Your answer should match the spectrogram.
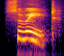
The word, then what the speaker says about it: suite: स्यूट स्वीट, इसको भी हम प्रोनाउंस करते हैं SUIT, इसकी जो प्रोनाउंसिएशन होती है वो होती है सूट, लेकिन जब SUITE हो जाता है द प्रोनाउंसिएशन इज स्वीट।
